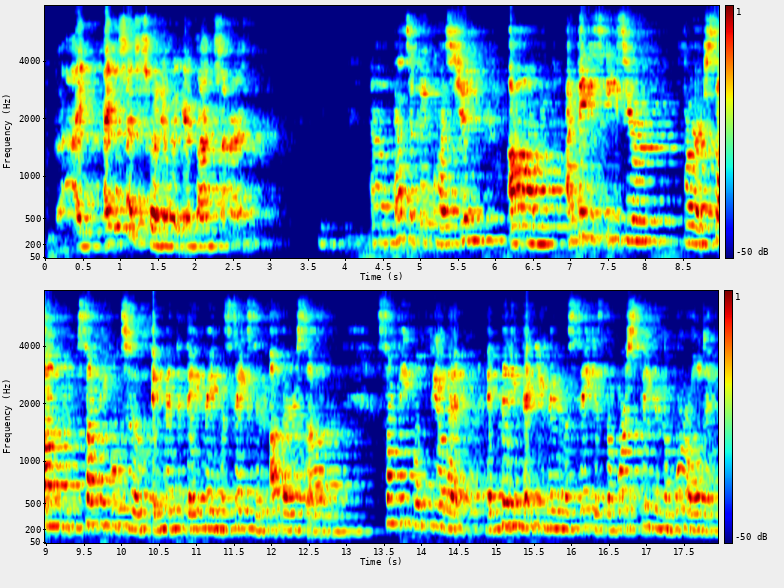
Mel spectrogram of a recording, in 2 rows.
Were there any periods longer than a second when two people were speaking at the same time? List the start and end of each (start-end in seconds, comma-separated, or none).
none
